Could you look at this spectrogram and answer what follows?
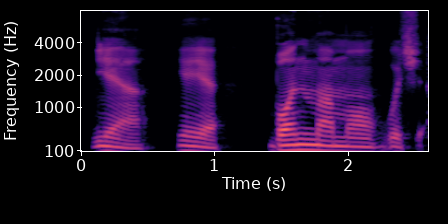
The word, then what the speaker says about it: Bonne Maman: Is it Bonne Maman? Bon Maman? – Oh, Bon Maman. It's the French one with the checker top.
